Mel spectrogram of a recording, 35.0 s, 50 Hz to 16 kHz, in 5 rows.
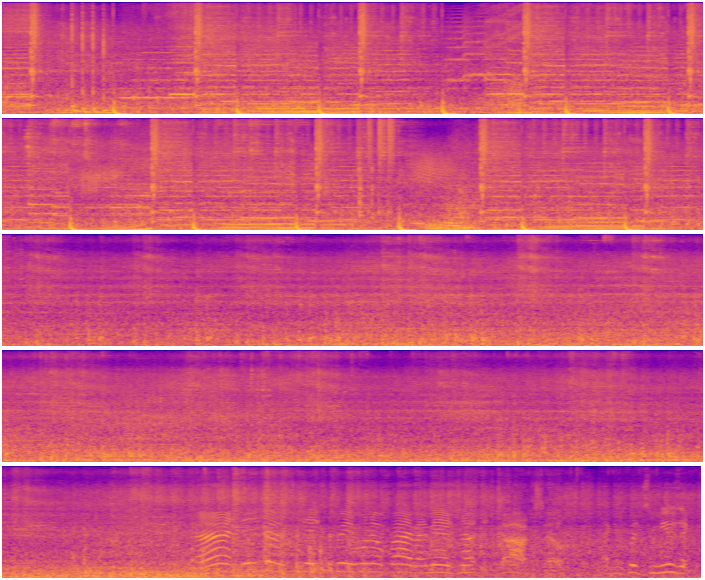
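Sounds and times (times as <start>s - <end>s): music: 0.0s - 14.6s
freight train rumbling: 0.0s - 35.0s
train wheels clickety-clack: 11.8s - 35.0s.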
